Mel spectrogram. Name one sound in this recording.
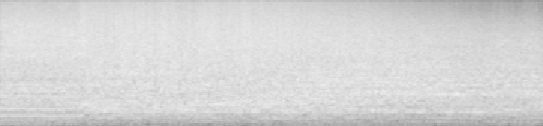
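A nitro-fuelled dragster launches and roars down the strip at full throttle.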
